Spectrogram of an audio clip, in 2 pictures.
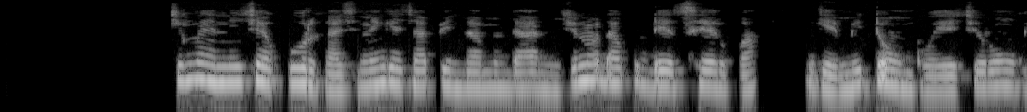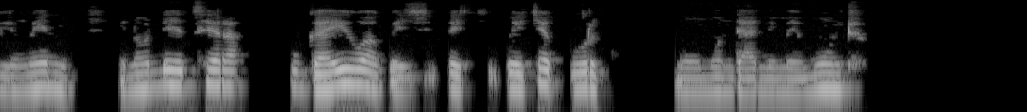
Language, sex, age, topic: Ndau, female, 36-49, health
